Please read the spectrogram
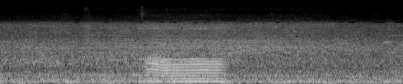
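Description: Steady street traffic noise from passing cars and motorbikes. About a second and a half in, a man draws out a long hesitation sound for about a second.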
